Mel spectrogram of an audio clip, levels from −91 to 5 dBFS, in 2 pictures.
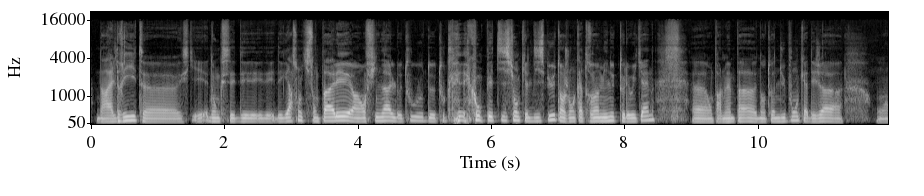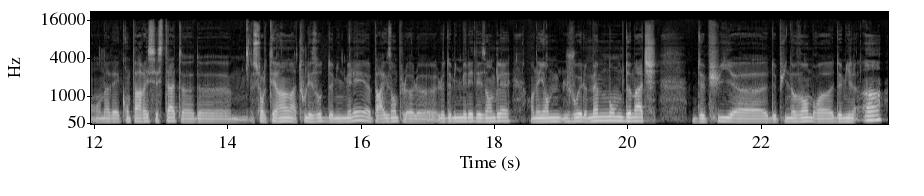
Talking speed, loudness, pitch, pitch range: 195 wpm, -20 LUFS, 115 Hz, 105-125 Hz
